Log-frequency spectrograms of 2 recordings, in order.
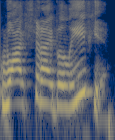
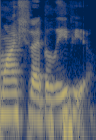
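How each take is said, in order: First: It is asked with a confrontational, snippy attitude. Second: It is asked in a calm, neutral tone.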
